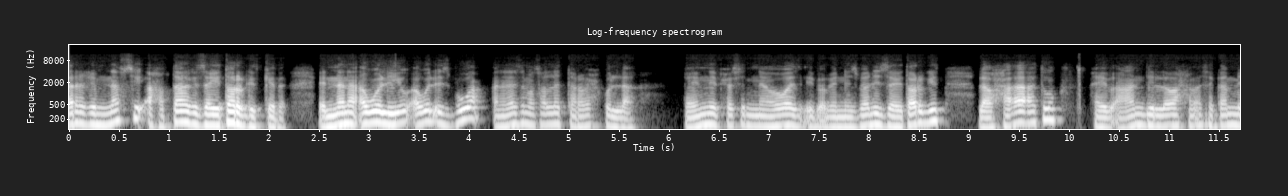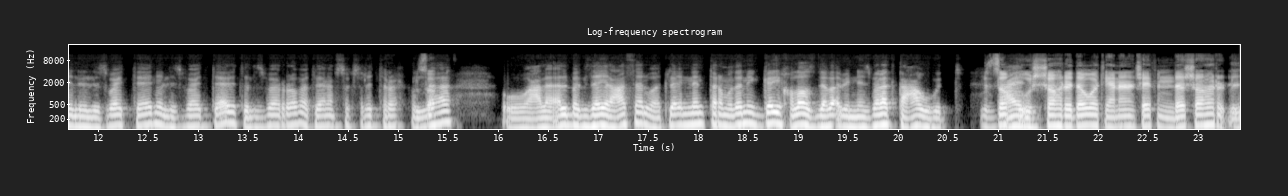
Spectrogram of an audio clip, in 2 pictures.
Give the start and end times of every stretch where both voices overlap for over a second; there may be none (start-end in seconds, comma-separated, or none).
none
